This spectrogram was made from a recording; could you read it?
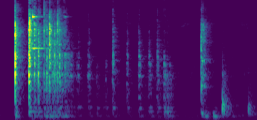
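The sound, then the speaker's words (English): Dice clatter and tumble across a hard tabletop during a tabletop role-playing game, rolled for a check to open a door, a burst of sharp clicking bounces that fade into a few scattered taps as they settle, fairly loud. “That was the worst dice roll I've ever fucking Let's seen.”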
